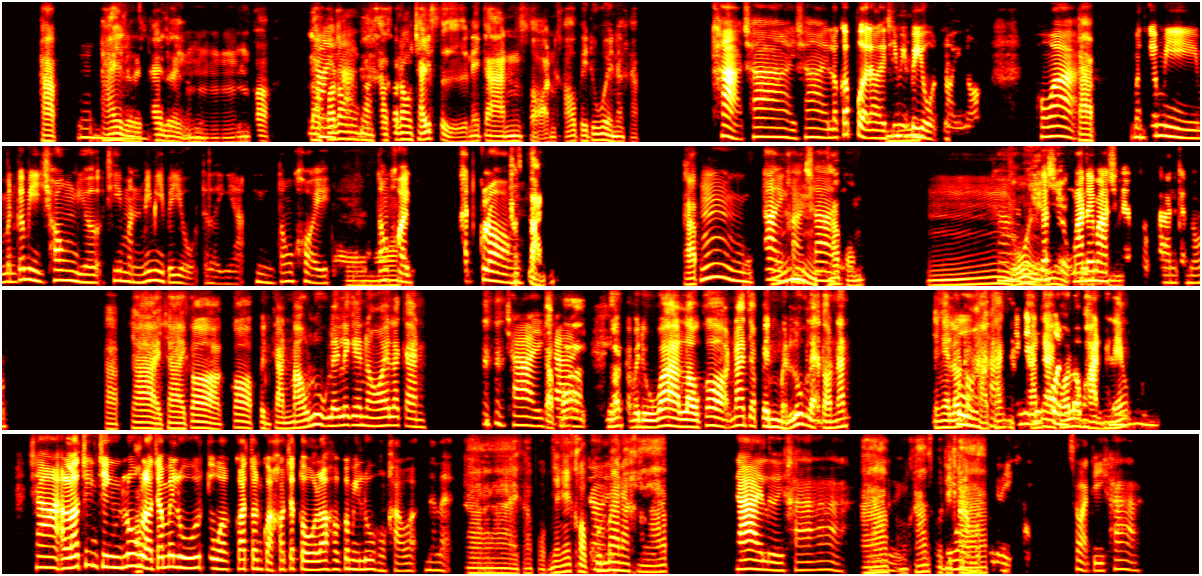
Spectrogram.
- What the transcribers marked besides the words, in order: other background noise; chuckle
- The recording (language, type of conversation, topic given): Thai, unstructured, เด็กๆ ควรเรียนรู้อะไรเกี่ยวกับวัฒนธรรมของตนเอง?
